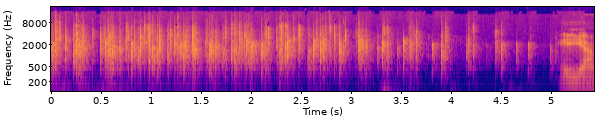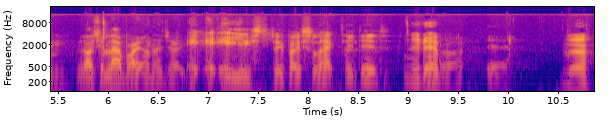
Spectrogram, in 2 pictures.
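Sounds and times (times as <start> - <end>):
applause sound effect from button: 0.0 - 5.2
speech: 5.1 - 10.8.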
